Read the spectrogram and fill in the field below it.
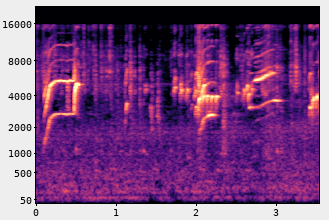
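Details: Female canaries kept in captivity to be hybridised with goldfinches. Bright whistled chirps sweep upward at the start. A cluster of sharp notes follows around two seconds, then a longer level whistle near three seconds, with quiet gaps between.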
